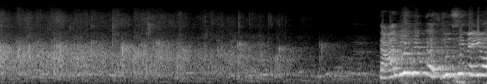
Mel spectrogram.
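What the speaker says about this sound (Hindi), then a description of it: "तालियों में कंजूसी नहीं होनी" Audience applause at a smartphone launch event honoring a guest, a steady mid-level patter of clapping that thins toward the end before voices and music-like sound come in loudly.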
